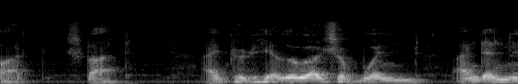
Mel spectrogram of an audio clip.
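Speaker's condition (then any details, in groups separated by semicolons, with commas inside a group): Cerebral palsy; from birth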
